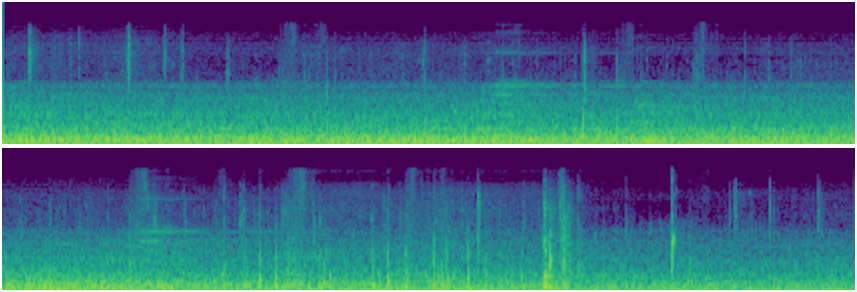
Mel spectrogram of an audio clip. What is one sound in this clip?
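A block is struck with a series of short, dull knocks.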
